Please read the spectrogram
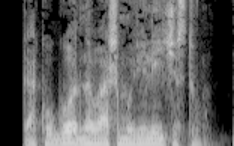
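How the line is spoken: Displeased mutter. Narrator (Russian): недовольно буркнул Дриниан

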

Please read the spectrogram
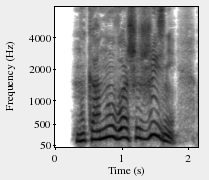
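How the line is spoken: Exclaiming. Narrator (Russian): воскликнул Уайлен

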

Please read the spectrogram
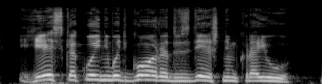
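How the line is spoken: Boy's loud question. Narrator (Russian): громко спросил мальчик

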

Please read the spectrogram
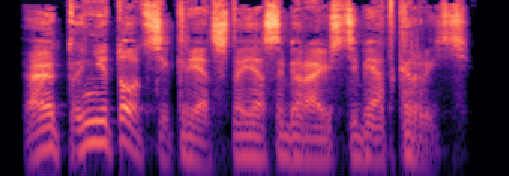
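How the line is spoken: Growl. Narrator (Russian): прорычал кафал

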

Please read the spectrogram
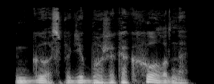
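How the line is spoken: Shivering, cold mumble. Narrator (Russian): пробормотал он, содрогаясь в своем насквозь промокшем камзоле

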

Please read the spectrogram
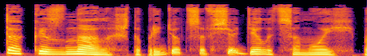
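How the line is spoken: Muttered. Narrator (Russian): пробормотала Диба

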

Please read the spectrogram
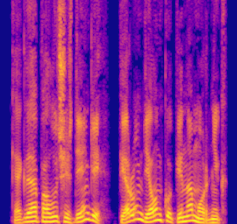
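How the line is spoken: Displeased grumble. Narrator (Russian): недовольно пробурчал Джеспер

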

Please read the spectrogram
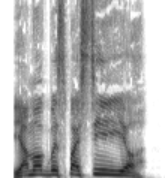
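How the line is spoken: Shouting after someone. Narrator (Russian): прокричал Айрон вслед

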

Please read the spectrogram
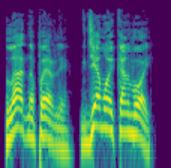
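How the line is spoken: Shouting. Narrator (Russian): Крэмер прокричал

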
